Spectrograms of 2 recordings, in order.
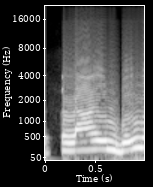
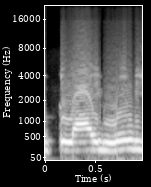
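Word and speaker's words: climbing: तो ये जैसे ना, क्लाइमिंग, क्लाइंबिंग नहीं पढ़ते हम इसको, क्लाइमिंग, यहाँ पे बी क्या है, साइलेंट है, द माउंटेन।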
